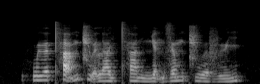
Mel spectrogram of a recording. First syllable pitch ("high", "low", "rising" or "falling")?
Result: rising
